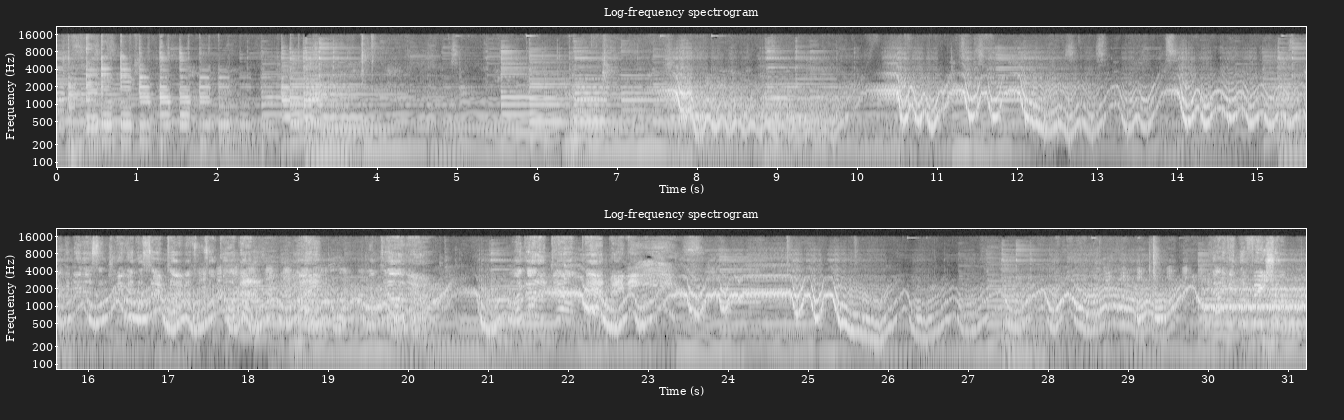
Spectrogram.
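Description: Acoustic guitar played through effects pedals: a held, looping chord tone sustains throughout, and from about eight seconds in, fast swooping pitch glides sweep up and down over it.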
